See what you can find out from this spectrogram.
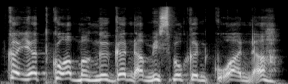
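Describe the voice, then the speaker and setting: A woman's voice: medium pitch, lively intonation, measured pace. A woman playing an anguished, tearful mother of a grown son in an audio drama, speaking emotionally and pleadingly. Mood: hurt, pleading.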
